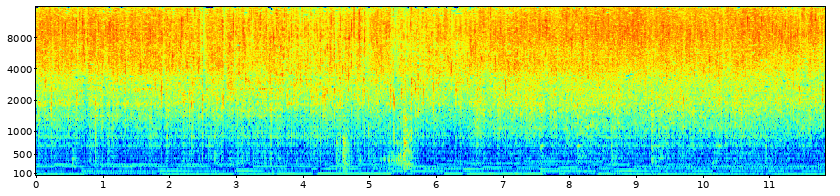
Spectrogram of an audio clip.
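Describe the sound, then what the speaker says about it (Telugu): Mustard seeds, onions and green chillies fry in hot oil with steady, loud sizzling, close by, with occasional stirring scrapes and no talk. "ఆవాలు మనకి వేగాక తాలింపు పచ్చిమిరపకాయలు వేసుకుందాం. అదేవిధంగా ఉల్లిపాయలు కూడా వేసేసుకుందాం."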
